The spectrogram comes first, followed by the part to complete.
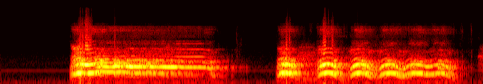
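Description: A dog gives a drawn-out, tonal bark, then a run of quick, wavering yelps.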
